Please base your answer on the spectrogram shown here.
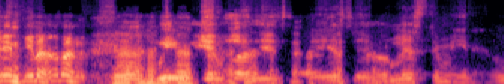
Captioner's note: all Laughing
